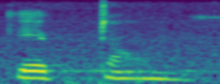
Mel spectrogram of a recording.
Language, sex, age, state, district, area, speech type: Sindhi, female, 45-60, Rajasthan, Ajmer, urban, spontaneous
